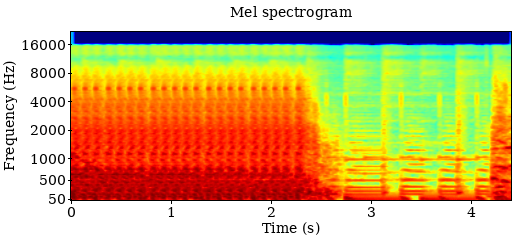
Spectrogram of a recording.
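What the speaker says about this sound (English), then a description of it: "Chain gun." A chain gun in the first-person shooter Ultimate Doom fires in a loud, rapid stream of shots for a couple of seconds, then gives way to game music and sound effects with a few more blasts.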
